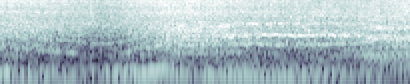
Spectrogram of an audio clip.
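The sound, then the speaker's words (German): A car engine revs and accelerates as the car pulls away for a quick test drive: a loud, continuous mid-pitched roar whose pitch climbs as it gains speed, with no voices. “Okay, pass auf, dann werde ich mal schnell testen fahren.”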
